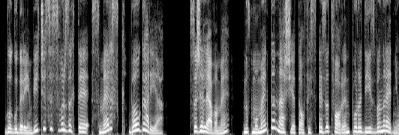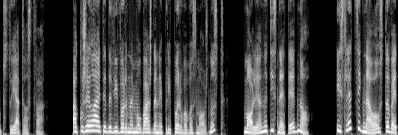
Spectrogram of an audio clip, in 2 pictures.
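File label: bulgarian female ivr; voice demos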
